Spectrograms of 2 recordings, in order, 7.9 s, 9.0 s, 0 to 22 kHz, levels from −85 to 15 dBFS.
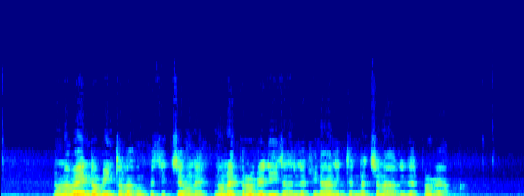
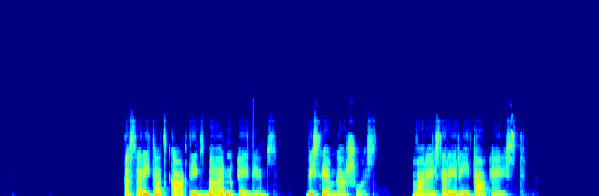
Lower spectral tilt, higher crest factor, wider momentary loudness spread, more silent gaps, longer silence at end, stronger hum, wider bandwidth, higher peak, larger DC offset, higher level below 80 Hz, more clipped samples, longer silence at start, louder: first, -7.5 dB/octave vs -4.5 dB/octave; about the same, 18 dB vs 20 dB; second, 10 LU vs 13 LU; second, none vs 6.12-6.18 s; about the same, 1.15 s vs 1.15 s; neither; second, 7.2 kHz vs 9 kHz; second, -8 dBFS vs -4 dBFS; neither; first, -48 dBFS vs -66 dBFS; neither; second, 0.05 s vs 1.85 s; second, -25 LUFS vs -21 LUFS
